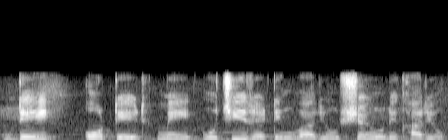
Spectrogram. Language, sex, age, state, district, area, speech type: Sindhi, female, 30-45, Uttar Pradesh, Lucknow, urban, read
